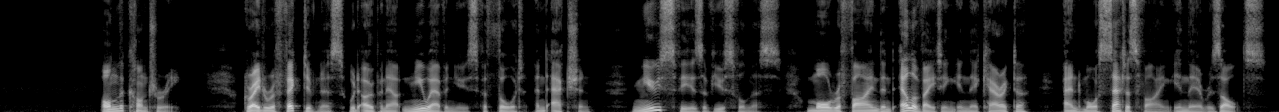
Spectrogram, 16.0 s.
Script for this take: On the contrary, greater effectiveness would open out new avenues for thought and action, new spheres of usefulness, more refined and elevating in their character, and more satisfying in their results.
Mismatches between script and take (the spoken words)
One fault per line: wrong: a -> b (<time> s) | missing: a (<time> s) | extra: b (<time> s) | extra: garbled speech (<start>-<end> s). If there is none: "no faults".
no faults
